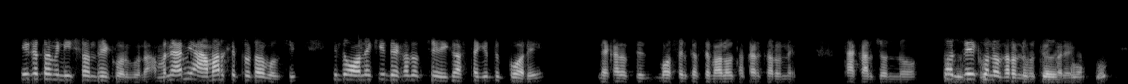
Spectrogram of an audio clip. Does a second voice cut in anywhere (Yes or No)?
Yes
